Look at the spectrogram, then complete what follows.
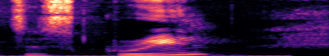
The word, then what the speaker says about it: TESCREAL: sus siglas en inglés yo me voy a referir como tescal para que entendamos las letras pero pues su pronunciación de acuerdo a lo que ellos sugieren es scrill y bueno Qué significa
